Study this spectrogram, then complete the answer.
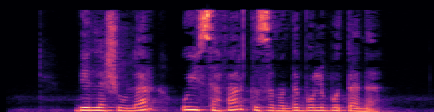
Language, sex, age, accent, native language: Uzbek, female, 25-34, Namangan, Uzbek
